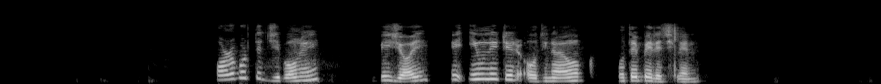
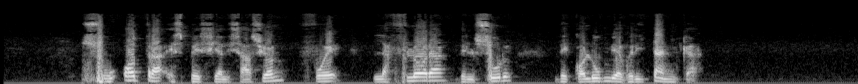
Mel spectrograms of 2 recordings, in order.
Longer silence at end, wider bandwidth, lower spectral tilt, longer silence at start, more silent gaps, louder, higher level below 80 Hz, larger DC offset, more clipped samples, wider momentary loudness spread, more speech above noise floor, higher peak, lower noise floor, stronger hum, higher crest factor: first, 1.85 s vs 1.6 s; second, 7.2 kHz vs 11.5 kHz; about the same, -6 dB/octave vs -5 dB/octave; first, 2.15 s vs 0.8 s; neither; second, -19 LUFS vs -12 LUFS; second, -64 dBFS vs -40 dBFS; neither; neither; about the same, 10 LU vs 10 LU; first, 72 dB vs 37 dB; second, -4 dBFS vs 0 dBFS; first, -90 dBFS vs -48 dBFS; second, none vs 50 Hz at -40 dBFS; about the same, 18 dB vs 14 dB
